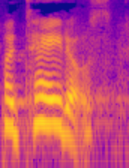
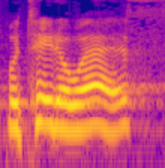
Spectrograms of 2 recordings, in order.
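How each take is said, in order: First: The E before the final S is silent. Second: The E before the final S is sounded. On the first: The speaker calls it right. "decimos potatoes" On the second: The speaker calls it wrong. "No decimos potatoes"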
